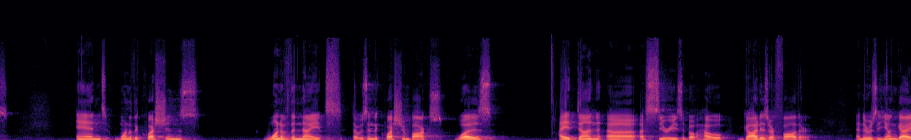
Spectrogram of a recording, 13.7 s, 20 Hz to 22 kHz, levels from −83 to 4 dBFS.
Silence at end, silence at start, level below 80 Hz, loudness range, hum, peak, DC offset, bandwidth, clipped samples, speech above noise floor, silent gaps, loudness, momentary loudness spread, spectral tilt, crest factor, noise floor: 0 s; 0 s; -62 dBFS; 3 LU; none; -4 dBFS; under 0.1%; 15.5 kHz; under 0.1%; 46 dB; none; -22 LUFS; 16 LU; -6 dB/octave; 20 dB; -67 dBFS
